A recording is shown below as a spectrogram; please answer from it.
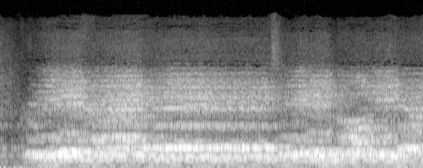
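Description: Mixed choir singing Latin sacred text in long, sustained chords. It comes back in after a brief hush about half a second in.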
